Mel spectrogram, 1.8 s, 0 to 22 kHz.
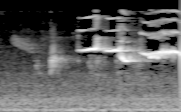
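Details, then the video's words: Oriental magpie-robin giving a brief song phrase for voice training: a soft chip, then a bright, sustained whistle that slides down and wavers. "Luyện giọng chòe than HÓT HAY || Kích chòe than hót căng lửa || Suara Burung Kacer Gacor 2023"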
